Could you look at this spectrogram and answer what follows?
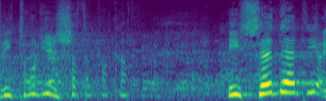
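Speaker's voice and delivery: a buddy gasping it back through a laugh; incredulous friend. Retold or imitated. Friend can't believe the old timer said it, laughing incredulously. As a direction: pitch jumps way up, half laughing in disbelief. Friend reacts to shut-up story.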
